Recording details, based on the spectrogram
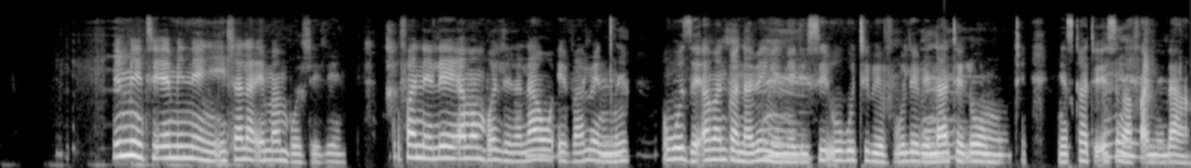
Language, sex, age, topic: North Ndebele, female, 50+, health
